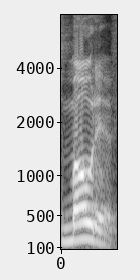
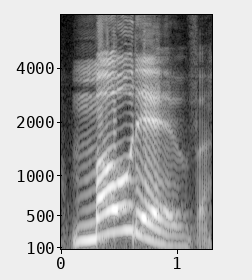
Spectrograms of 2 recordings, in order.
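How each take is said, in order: First: The word is said quickly and lightly. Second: The word is said slowly and carefully.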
